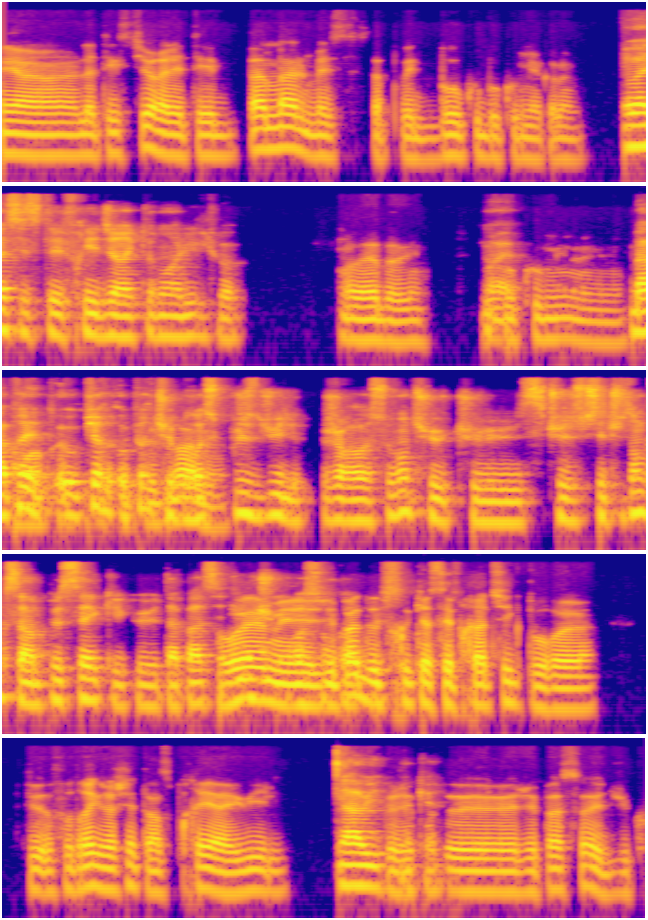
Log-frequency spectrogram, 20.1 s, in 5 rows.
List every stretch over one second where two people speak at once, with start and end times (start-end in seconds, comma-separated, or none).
8.0-9.5, 13.4-14.7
